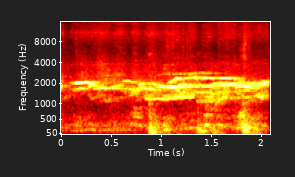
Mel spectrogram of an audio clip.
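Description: People whistle in imitation of birdsong, making a steady, wavering high tone that runs through the whole clip with slight pitch glides. Soft low rustling sounds lie underneath.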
